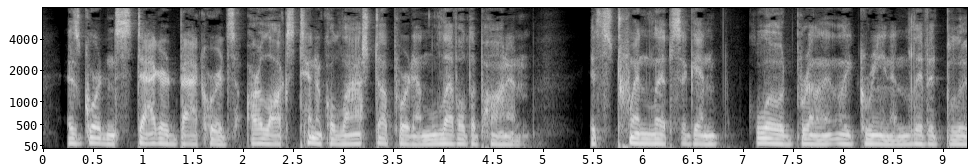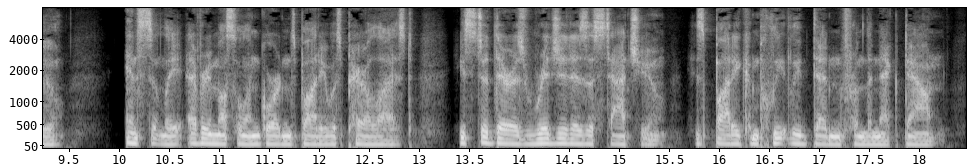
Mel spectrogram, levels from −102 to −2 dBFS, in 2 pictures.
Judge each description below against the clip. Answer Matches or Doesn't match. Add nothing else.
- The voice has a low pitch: Matches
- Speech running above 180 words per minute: Doesn't match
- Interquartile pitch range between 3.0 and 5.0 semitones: Doesn't match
